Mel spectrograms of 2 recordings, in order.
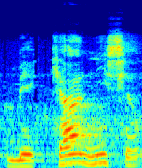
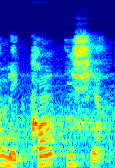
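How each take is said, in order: First: Mécanicien dit lentement, ni-en bien prononcé; bonne prononciation. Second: Mécanicien dit avec un son an, méca-an-icien; mauvaise prononciation. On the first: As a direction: dis Mécanicien avec le n lié au i. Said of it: "On ne dit pas mécanicien". (Mécanicien lu lentement, me-ca-ni-cien) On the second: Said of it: "On ne dit pas". (mécanicien mal prononcé, avec le son an) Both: Shown as a demonstration.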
